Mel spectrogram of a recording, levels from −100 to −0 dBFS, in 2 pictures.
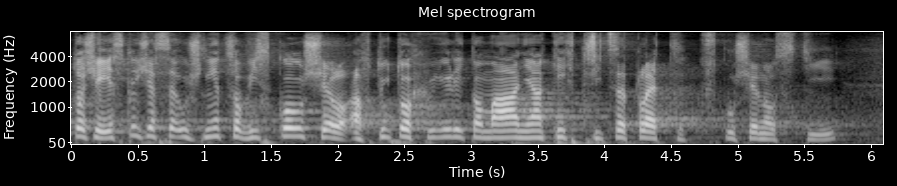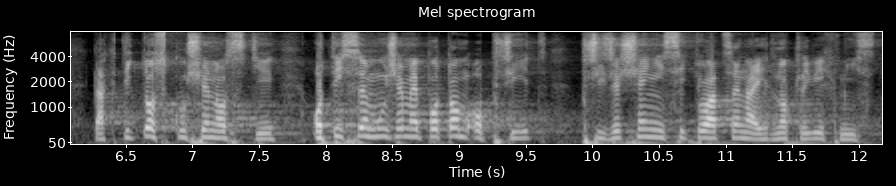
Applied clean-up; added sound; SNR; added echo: none; none; none; none.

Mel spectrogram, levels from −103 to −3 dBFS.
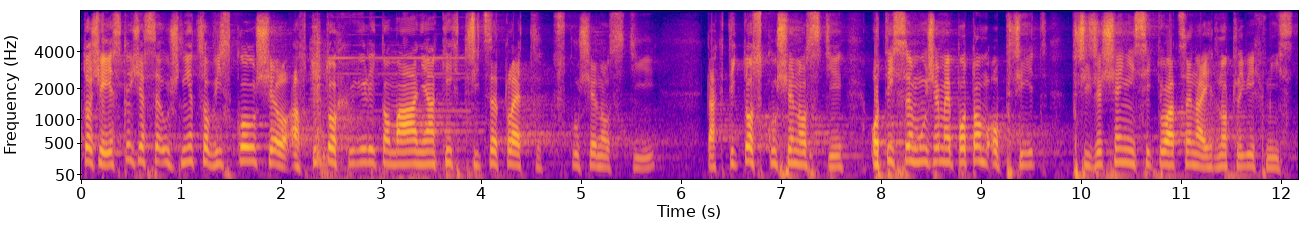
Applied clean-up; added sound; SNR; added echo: none; Printer; 15 dB; none.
